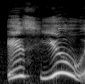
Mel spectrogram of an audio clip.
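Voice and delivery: exclaimed. Acted. Hedgehog telling the skunk he is his best friend, excited exclamation. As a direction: burst out with the happy news. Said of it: "Elmore exclaimed".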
